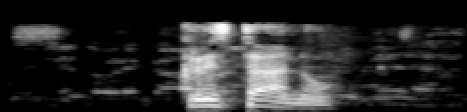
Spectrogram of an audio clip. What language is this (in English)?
Esperanto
